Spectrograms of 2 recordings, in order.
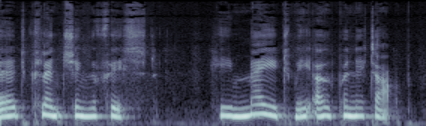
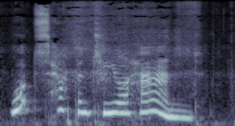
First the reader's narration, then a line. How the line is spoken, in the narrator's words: cried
